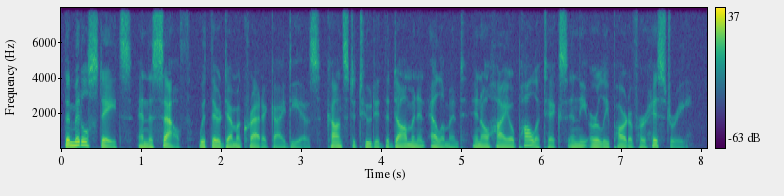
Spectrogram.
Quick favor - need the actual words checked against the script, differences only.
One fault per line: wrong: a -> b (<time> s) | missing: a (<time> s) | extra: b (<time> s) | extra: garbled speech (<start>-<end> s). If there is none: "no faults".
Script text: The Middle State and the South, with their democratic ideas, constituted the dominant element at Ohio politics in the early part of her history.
wrong: State -> States (0.3 s)
wrong: at -> in (5.1 s)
